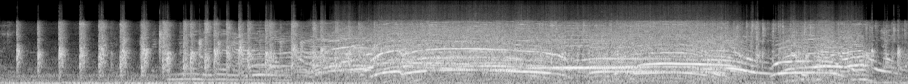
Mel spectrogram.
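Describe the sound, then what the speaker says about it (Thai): A large crowd cheers and shouts loudly, with a burst of rapid clapping at the start and whoops rising over the roar. "ปรบมือดังๆให้กับแฟนคลับนะฮะ"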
